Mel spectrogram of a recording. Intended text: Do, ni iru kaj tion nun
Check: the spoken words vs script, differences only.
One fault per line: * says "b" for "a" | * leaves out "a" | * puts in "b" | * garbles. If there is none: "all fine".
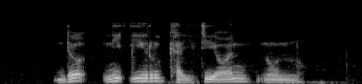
all fine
